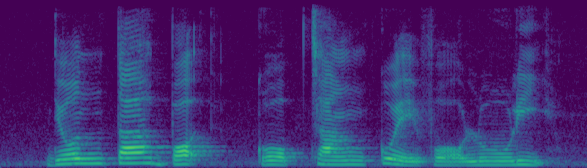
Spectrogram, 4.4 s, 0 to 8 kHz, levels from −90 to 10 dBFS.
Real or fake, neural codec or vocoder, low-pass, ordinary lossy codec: real; none; none; none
